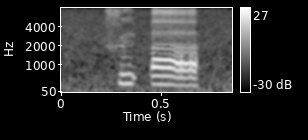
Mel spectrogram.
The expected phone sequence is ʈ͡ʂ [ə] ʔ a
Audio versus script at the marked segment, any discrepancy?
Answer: yes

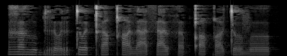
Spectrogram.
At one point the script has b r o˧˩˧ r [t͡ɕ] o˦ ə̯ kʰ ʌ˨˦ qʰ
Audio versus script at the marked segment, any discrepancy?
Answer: yes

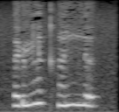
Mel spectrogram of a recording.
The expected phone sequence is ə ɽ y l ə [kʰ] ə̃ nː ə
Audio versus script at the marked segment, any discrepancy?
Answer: no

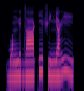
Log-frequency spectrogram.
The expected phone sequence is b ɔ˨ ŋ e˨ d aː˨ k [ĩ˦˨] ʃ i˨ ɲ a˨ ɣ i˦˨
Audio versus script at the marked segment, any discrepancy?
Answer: yes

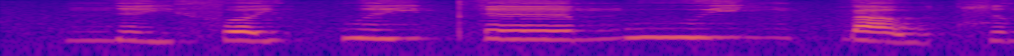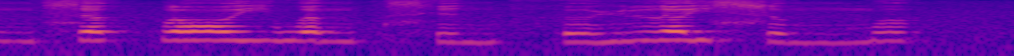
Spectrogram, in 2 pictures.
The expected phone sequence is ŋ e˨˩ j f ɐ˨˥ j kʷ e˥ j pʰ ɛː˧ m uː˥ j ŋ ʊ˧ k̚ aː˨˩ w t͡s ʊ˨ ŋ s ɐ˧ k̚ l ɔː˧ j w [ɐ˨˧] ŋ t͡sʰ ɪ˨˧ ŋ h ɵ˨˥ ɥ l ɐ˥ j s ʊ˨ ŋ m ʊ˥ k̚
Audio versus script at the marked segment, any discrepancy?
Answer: yes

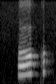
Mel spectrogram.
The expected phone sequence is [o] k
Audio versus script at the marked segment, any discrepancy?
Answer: no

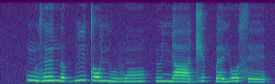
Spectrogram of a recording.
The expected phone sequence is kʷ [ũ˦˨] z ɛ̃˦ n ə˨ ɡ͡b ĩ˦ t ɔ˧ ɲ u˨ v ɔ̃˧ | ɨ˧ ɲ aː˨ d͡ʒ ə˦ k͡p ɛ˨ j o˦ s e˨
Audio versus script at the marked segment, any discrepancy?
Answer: no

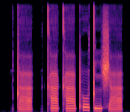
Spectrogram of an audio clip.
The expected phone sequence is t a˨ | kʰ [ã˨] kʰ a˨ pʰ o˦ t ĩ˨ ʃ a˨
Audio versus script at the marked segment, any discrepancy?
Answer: yes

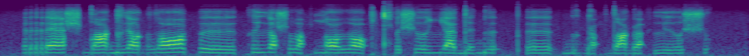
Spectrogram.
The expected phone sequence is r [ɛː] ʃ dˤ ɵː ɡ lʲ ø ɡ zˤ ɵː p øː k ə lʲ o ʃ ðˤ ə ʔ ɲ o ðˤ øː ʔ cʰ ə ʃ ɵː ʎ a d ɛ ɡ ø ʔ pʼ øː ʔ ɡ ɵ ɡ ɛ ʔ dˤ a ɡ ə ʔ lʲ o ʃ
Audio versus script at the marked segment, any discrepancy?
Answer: yes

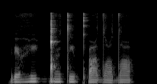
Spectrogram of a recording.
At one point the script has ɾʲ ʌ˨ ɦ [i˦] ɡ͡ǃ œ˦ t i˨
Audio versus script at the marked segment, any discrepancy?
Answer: no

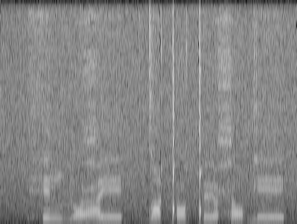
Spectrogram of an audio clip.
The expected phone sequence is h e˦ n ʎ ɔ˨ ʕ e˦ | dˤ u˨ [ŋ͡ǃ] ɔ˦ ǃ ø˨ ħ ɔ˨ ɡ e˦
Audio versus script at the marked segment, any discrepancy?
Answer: yes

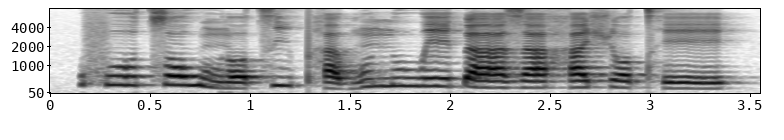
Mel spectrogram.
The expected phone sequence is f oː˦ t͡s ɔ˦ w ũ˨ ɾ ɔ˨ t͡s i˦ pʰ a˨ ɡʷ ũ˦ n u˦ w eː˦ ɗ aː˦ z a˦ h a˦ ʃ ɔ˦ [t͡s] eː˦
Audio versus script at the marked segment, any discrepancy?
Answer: yes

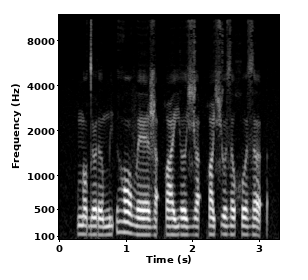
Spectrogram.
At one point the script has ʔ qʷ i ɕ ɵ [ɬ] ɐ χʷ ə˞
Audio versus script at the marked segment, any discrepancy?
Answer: yes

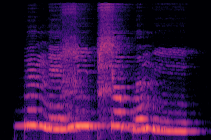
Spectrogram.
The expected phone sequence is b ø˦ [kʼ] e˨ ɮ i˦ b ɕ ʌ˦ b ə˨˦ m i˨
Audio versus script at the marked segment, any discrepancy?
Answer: yes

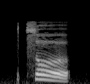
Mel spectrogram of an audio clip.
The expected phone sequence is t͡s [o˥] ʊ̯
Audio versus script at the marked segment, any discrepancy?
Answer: yes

